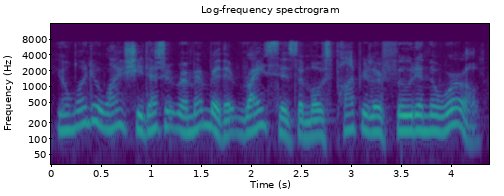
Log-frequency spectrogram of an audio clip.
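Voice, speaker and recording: A man reading a children's picture book aloud as a story time host, with expressive, unhurried narration. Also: medium pitch, slightly rough, dull audio.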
